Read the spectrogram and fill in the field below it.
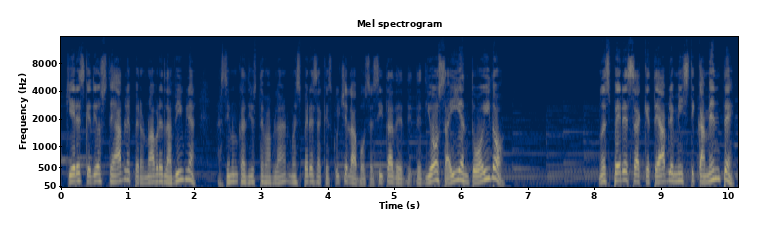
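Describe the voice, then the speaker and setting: Guy preaching, kinda high voice, keeps asking "right?", faint music behind. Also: a little fast. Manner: conversational preaching with frequent rhetorical "¿sí?" checks. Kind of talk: sermon.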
